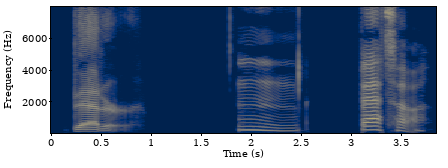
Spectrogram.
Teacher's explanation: That T sound. Yeah, it's that little flap T for us.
